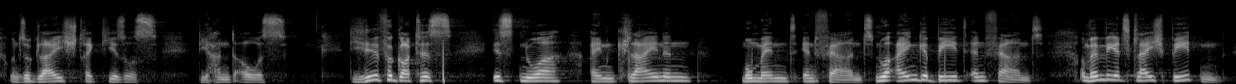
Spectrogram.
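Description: A man preaching a sermon, impassioned, swinging between loud urgent peaks and hushed low phrases. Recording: long hall reverb.

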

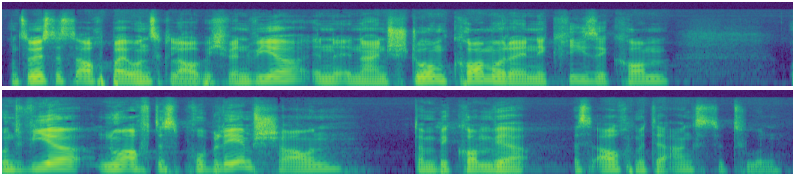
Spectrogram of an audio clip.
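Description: A man delivers a sermon in an earnest, searching way and keeps turning to his listeners with direct questions. His voice sits a little high for a man. A long reverb trails after his words, as in a large hall. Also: normal speed, darkish tone. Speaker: preacher.

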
